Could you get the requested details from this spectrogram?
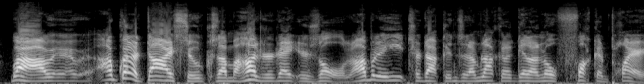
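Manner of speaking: sportscaster voice with long drawn-out "well". After mocking Madden's refusal to fly, speaker plays Madden: John Madden impression. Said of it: "thank you, John Madden".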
